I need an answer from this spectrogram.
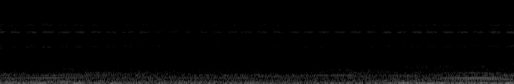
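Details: A summer cicada chorus in Tuscany: a fairly quiet, steady high-pitched shrill with fast regular pulsing, set over a soft low rumble of wind and distant background noise.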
